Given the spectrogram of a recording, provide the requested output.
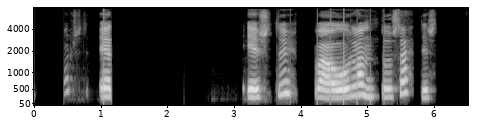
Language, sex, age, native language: Icelandic, female, 11, Icelandic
